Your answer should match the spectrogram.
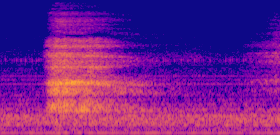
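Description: A man's quick, audible in-breath through the mouth about half a second in, fading away within half a second, over a faint steady hum of room tone.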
